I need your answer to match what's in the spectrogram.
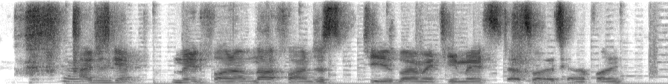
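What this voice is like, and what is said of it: French (Québécois) accent in English. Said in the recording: “I could hear the French accent coming out... Francophone, so I can hear the same accent”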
